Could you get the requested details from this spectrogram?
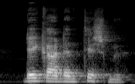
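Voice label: "decadentisme", Dutch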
